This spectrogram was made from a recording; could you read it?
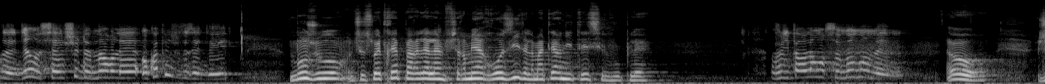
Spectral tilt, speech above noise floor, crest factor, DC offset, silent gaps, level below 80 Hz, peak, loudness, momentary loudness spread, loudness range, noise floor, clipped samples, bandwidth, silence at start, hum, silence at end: -4 dB/octave; 21 dB; 18 dB; under 0.1%; none; -46 dBFS; -6 dBFS; -23 LUFS; 18 LU; 10 LU; -43 dBFS; under 0.1%; 17.5 kHz; 0 s; none; 0 s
